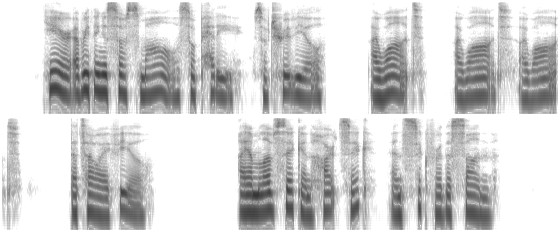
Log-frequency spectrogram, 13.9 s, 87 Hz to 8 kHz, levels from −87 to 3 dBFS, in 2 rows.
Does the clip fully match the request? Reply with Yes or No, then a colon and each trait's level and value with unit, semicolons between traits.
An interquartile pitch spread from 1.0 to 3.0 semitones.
Yes: average, 2.7 semitones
